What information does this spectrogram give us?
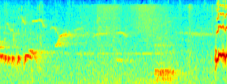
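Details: Zebra dove (Javan perkutut), used as a therapy sound for a bird that won't sing: a quick run of soft, staccato cooing notes, then faint high whistles from other birds and a sudden loud noise at the end.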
